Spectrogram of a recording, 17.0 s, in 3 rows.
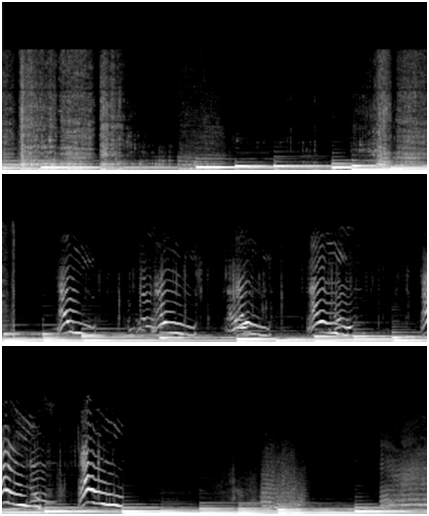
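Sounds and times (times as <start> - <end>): background music: 0.0 - 17.0
kittens meowing: 6.4 - 13.1.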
